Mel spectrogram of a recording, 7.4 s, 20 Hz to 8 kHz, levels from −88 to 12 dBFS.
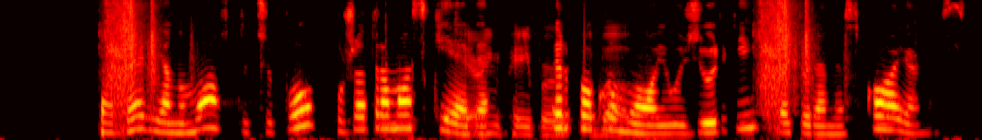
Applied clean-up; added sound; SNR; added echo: classical method spectral subtraction.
